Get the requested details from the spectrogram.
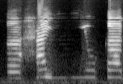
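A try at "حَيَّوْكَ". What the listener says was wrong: perhatikan ibu bukan hayyuka tapi hayyauka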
